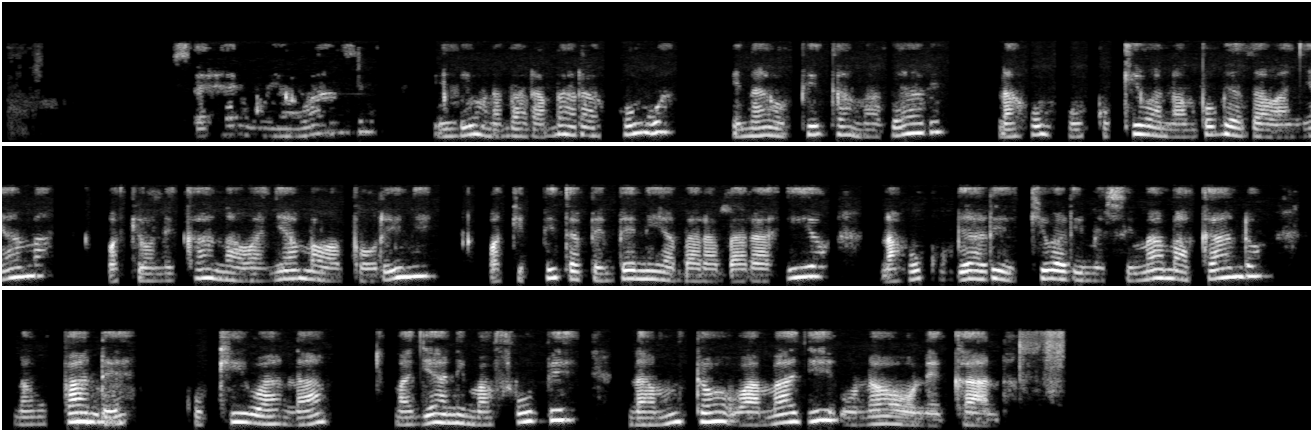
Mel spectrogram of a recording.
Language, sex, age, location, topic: Swahili, female, 50+, Dar es Salaam, agriculture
